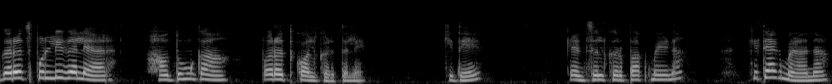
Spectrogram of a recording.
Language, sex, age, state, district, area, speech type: Goan Konkani, female, 30-45, Goa, Canacona, rural, spontaneous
